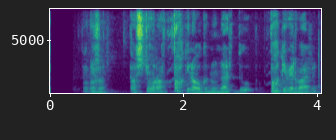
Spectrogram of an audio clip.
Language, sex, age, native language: Icelandic, other, 18-19, Icelandic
